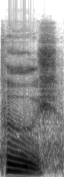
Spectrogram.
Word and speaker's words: Puig: Yeah, he pronounces it Puig.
